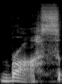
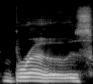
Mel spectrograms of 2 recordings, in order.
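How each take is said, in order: First: The name is pronounced the English way. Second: The name is pronounced the American way. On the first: "they always called it Bross. So I guess maybe that's how you say it in England" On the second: "for American folk like you and I, we would pronounce it Bros"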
